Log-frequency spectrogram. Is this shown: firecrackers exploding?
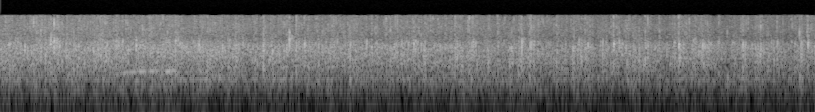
no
